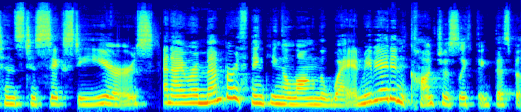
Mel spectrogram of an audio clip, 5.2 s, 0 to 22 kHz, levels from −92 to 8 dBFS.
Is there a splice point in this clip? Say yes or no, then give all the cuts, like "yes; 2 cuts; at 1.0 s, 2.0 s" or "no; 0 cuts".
yes; 1 cut; at 1.5 s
